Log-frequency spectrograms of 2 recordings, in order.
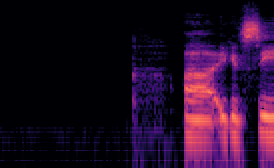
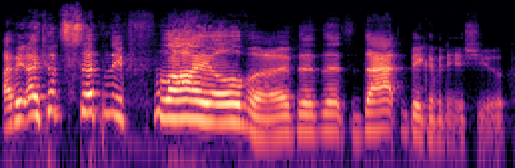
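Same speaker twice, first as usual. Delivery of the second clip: grand theatrical dragon; 6 semitones higher, 15 dB louder than usual. Acted. Dragon offers to fly over the traps, loud and lofty. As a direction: offer it loftily in a big voice.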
